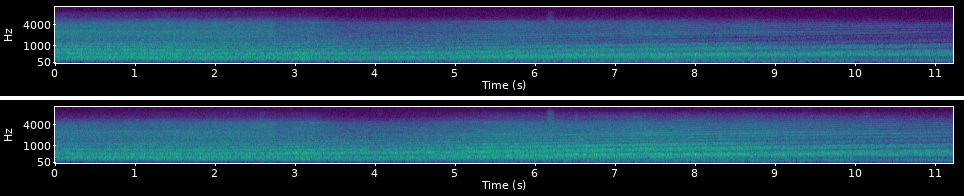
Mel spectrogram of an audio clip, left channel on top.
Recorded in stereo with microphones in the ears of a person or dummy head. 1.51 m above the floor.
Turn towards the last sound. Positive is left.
turn(degrees=-65)  # may be behind; listen again after turning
